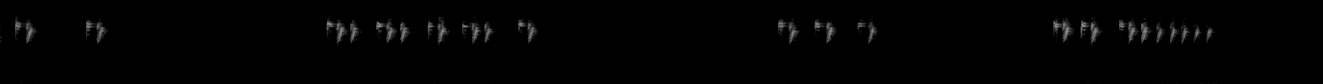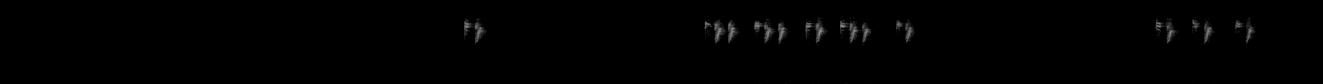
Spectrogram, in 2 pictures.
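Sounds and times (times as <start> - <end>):
European goldfinch call notes: 0.1 - 1.1, 3.3 - 5.4, 7.8 - 8.8, 10.5 - 12.2, 17.9 - 18.1, 20.3 - 22.4, 24.8 - 25.8.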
